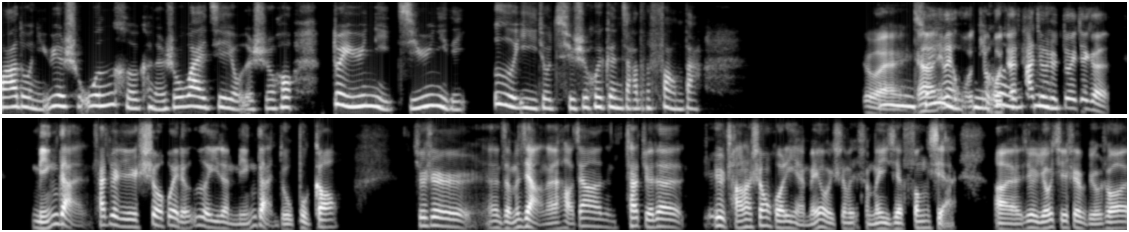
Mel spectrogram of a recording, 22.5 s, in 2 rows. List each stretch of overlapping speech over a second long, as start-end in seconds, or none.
8.7-10.6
